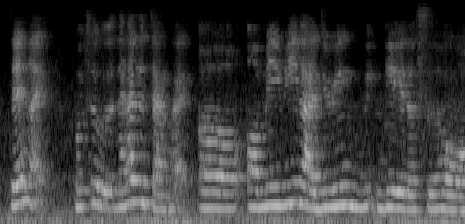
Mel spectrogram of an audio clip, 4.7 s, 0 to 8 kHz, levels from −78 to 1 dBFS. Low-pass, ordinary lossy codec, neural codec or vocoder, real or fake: 7.2 kHz; none; none; real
